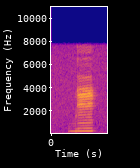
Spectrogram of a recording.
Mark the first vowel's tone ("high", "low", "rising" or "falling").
high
